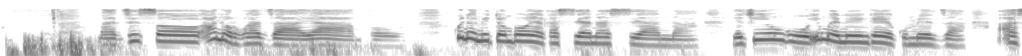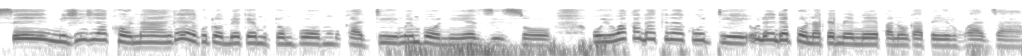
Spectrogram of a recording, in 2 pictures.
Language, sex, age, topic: Ndau, male, 25-35, health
